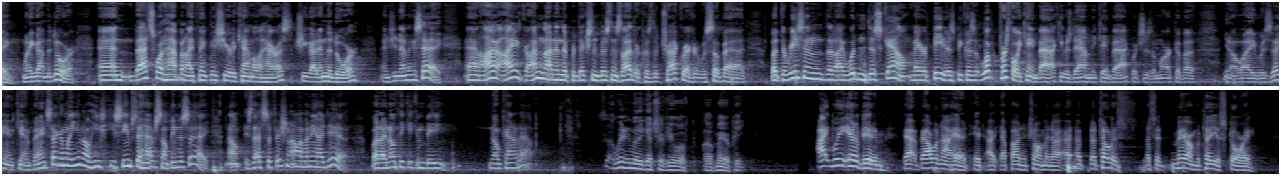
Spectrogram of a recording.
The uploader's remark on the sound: 'Election 2020' presented by Pittsburgh Post-Gazette & Highmark Health was recorded in front of a live audience at Heinz Field in Pittsburgh, Pennsylvania.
